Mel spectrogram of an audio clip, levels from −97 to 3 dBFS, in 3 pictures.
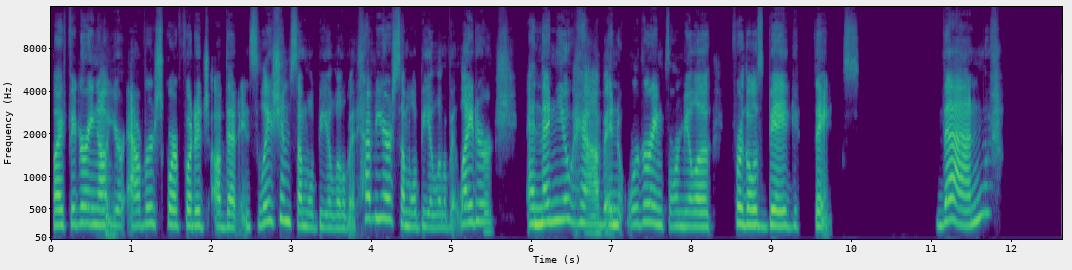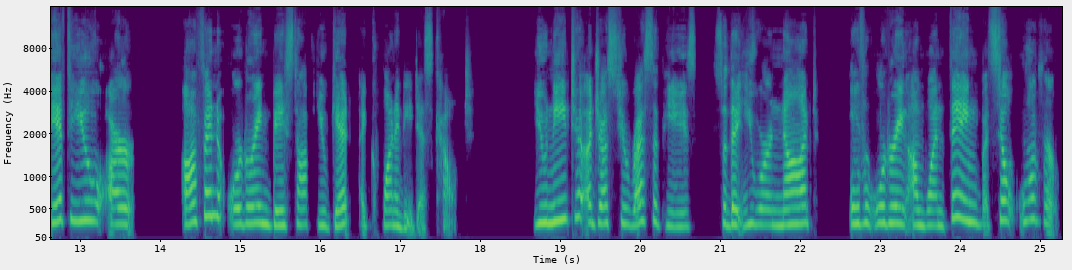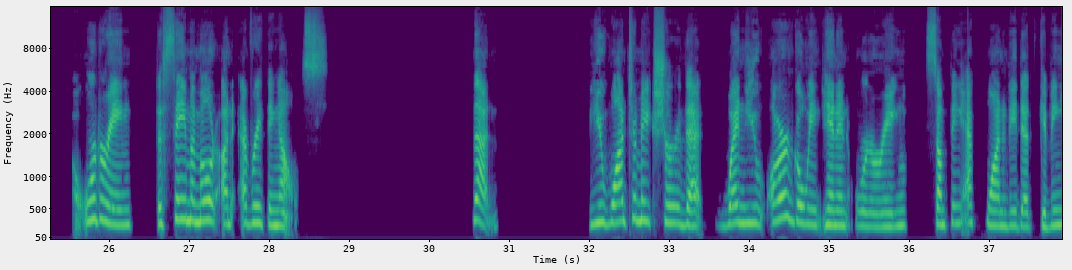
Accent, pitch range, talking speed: American, 225-275 Hz, 145 wpm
